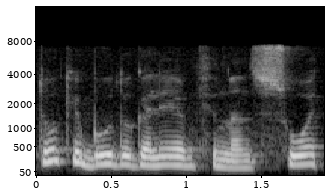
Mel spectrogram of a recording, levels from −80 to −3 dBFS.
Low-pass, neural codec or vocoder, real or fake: 7.2 kHz; none; real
